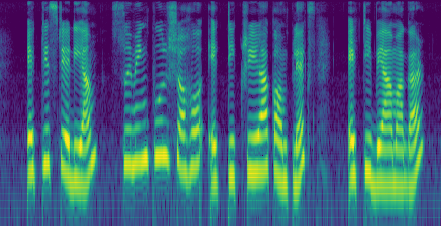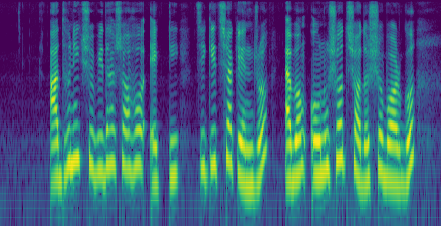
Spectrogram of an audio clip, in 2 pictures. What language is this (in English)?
Bangla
